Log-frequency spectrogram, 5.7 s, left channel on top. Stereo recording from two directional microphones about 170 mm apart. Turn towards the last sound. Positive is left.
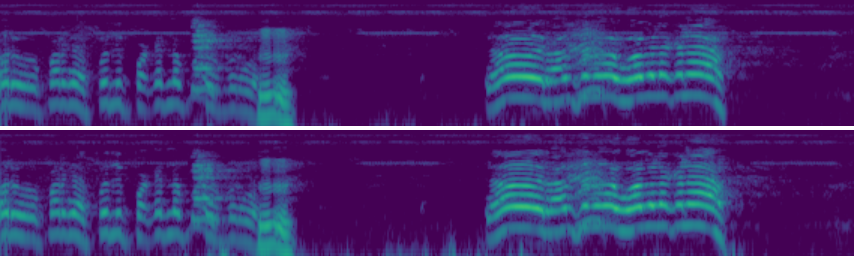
turn(degrees=50)  # may be behind; listen again after turning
